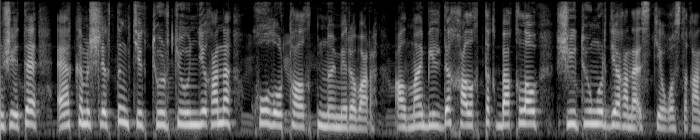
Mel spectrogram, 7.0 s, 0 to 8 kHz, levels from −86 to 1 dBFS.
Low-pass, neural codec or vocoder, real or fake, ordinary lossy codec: none; none; real; none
